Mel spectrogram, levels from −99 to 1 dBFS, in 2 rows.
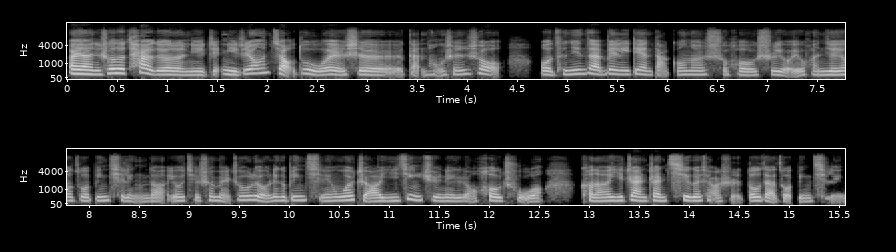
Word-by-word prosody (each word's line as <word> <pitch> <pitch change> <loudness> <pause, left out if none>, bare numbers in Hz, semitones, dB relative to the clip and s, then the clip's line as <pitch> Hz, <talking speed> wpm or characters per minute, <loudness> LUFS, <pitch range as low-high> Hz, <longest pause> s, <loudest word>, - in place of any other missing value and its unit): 哎 265 - +9
呀， 240 -1 +9
你 220 - 0
说 280 +3 +5
的 280 - +8
太 290 0 +7
对 215 -1 +2
了， 210 -2 +4
你 195 0 -2
这 185 - -4
你 220 -4 0
这 250 - 0
种 280 +3 +2
角 255 -5 +4
度 255 -5 -1
我 205 +2 +2
也 210 -3 +3
是 200 -4 0
感 - - -4
同 200 0 -9
身 220 +2 -3
受。 265 - -1 0.4
我 210 -2 +1
曾 220 +4 -6
经 245 +2 -1
在 250 -4 +5
便 240 +2 0
利 220 -1 -1
店 225 -5 0
打 - - -4
工 210 +1 -6
的 215 0 -3
时 - - -6
候 185 -2 -3
是 200 +1 -3
有 190 - -2
一 - - -3
个 - - -3
环 205 -2 -7
节 200 0 +1
要 210 0 -1
做 205 -1 -3
冰 210 +2 -4
淇 - - -4
淋 175 -2 -7
的， - - -4
尤 200 - -2
其 205 - -6
是 215 +3 -3
每 200 -3 -4
周 235 +1 -2
六 185 -8 +1
那 210 - -2
个 215 - -2
冰 225 0 -2
淇 235 - -5
淋， 195 +2 -3
我 235 +2 +3
只 250 - -1
要 180 +2 +2
一 190 +2 -3
进 235 +1 -2
去 210 -5 -2
那 190 -1 -4
个 185 - -4
种 - - -6
后 205 -4 0
厨， 170 -2 -3 0.3
可 210 - -1
能 195 +1 +1
一 210 +1 0
站 215 -3 +4
站 205 0 +2
7 220 +2 +2
个 205 -1 +2
小 240 +1 -6
时 - - -7
都 200 +2 +2
在 200 - +1
做 - - -4
冰 175 0 -6
淇 365 - -4
淋。 435 - -10
210 Hz, 315 characters per minute, -23 LUFS, 195-230 Hz, 0.4 s, 哎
